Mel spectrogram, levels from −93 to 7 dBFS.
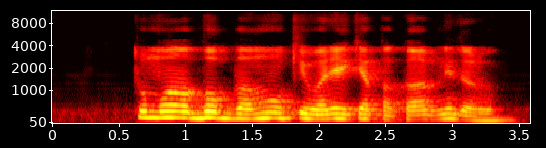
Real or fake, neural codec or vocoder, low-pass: fake; codec, 24 kHz, 1.2 kbps, DualCodec; 10.8 kHz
